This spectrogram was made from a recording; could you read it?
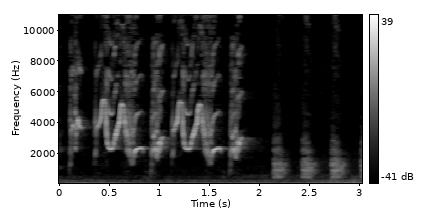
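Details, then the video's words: Javan myna chattering song, played to prompt a silent bird to sing: repeated warbling, undulating whistled phrases with sharp clicks between them, followed by three lower, harsh rasping notes. "Ocehan jalak kebo"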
